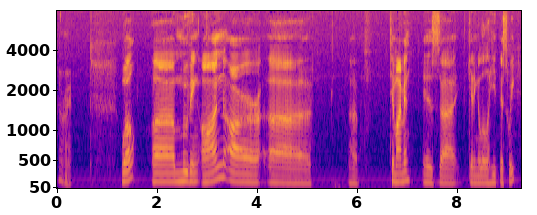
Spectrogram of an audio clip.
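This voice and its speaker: A man's voice: mid-range voice, steady tone, slow. A man hosting a casual political talk show, easygoing as he moves topics along. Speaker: talk show host moderating.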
